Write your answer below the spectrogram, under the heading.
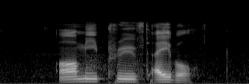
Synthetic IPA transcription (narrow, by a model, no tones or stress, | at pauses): ʔɑːmipʰɹʉːvdeɪbə̰lˠ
